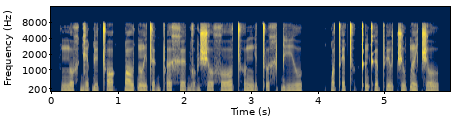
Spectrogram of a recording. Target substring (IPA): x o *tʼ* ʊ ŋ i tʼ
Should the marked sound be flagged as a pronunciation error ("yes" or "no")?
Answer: yes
